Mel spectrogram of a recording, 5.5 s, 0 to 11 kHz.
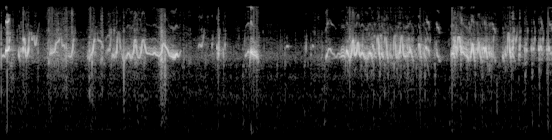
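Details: Squealing high chatter rises and falls in long runs as a Bald eagle pair and their two young share fish at a nest in the National Arboretum, Washington, D.C., on a Sunday afternoon, 11 June 2017, with short pauses between runs.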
